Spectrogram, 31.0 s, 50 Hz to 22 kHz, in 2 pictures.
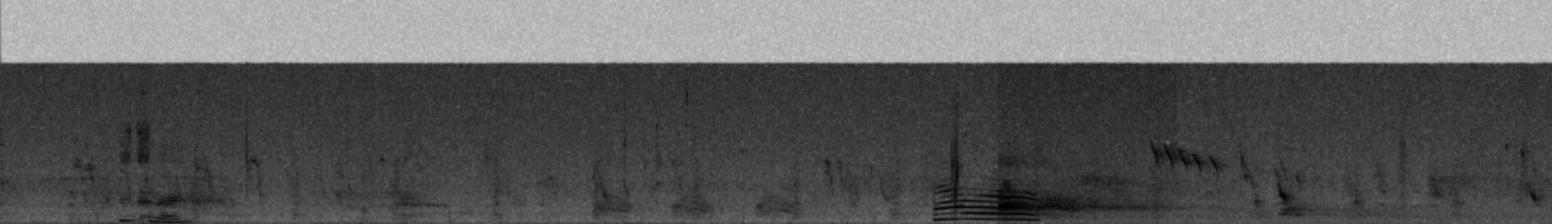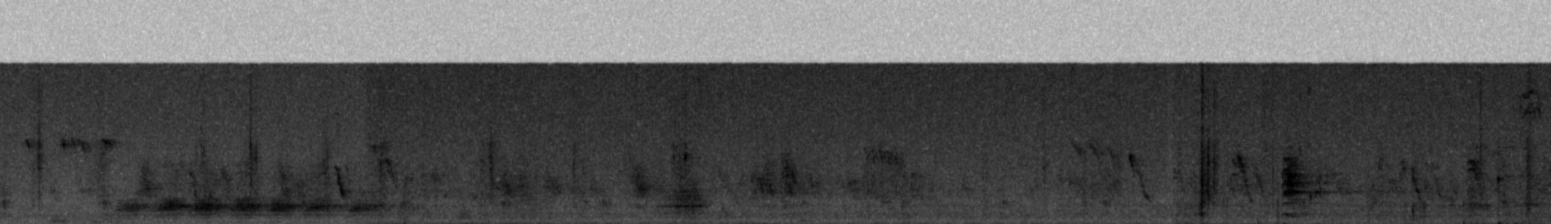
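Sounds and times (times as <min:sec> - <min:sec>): cat meowing: 0:09.3 - 0:10.7.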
